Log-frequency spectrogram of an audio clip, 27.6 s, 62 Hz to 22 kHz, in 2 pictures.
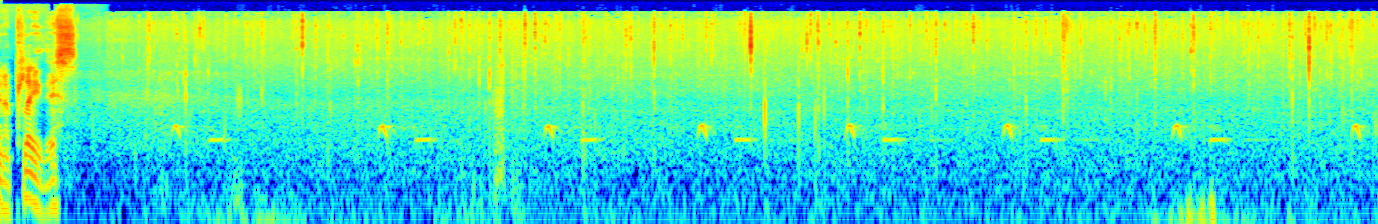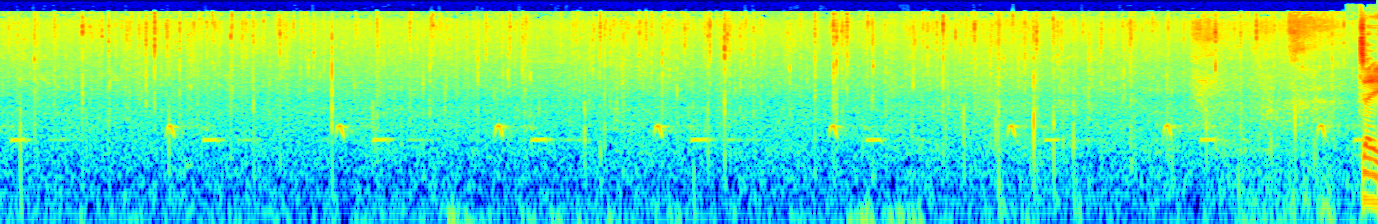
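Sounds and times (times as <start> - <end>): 
speech: 0.0 - 0.8
steady rainfall pattering: 0.1 - 27.5
cuckoo calling a two-note song: 1.7 - 2.4, 3.8 - 4.5, 5.4 - 6.2, 7.0 - 7.7, 8.4 - 9.2, 10.0 - 10.8, 11.6 - 12.6, 13.4 - 14.5, 15.3 - 16.4, 17.1 - 23.0, 23.6 - 27.5.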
